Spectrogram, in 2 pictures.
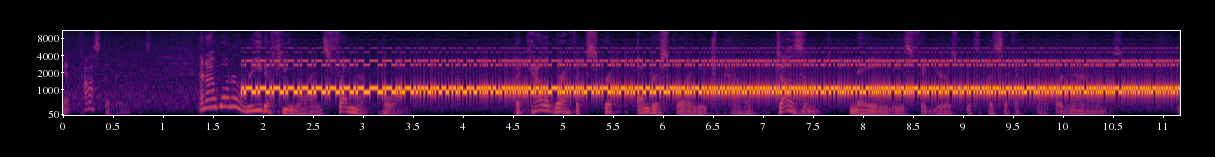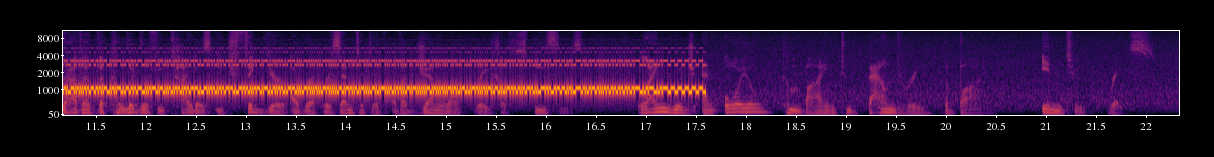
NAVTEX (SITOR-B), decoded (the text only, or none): ZCZC PA67 NAV WARNING 356. WRECK IN PSN 31-44N 037-28W. WIDE BERTH REQUESTED. NNNN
